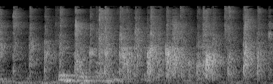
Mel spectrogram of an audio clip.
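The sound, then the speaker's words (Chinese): Enthusiastic sympathy applause from a group, a dense, steady patter of many hands clapping at once, fairly loud and sustained, with no one speaking over it. “讲到同情的掌声，也拍得这么高兴，同情呢？”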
